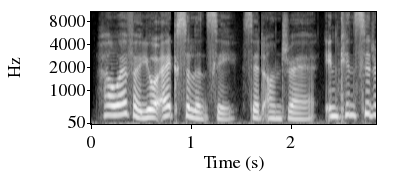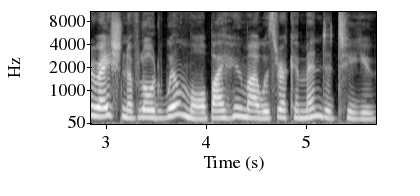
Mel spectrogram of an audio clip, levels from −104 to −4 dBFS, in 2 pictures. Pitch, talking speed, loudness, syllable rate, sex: 220 Hz, 180 wpm, -19 LUFS, 5.9 syllables/s, female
